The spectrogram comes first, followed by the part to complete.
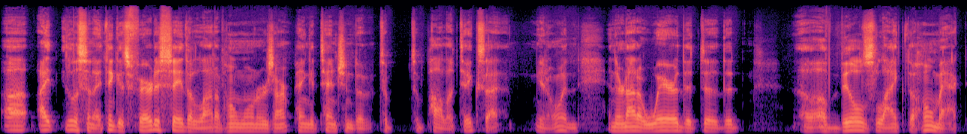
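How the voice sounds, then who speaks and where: A man's voice: fairly low pitch, fairly quick, breathy edge, no room sound, studio quality. A man hosting a podcast, asking hesitant questions and then reading a scripted wrap-up. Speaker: podcast host. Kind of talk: podcast interview and scripted outro.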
